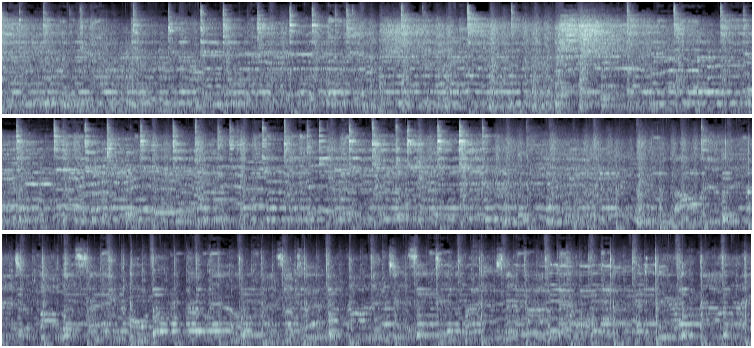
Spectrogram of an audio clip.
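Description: Live string band playing an instrumental passage on banjo, acoustic guitar, fiddle and drum kit, loud and steady.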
